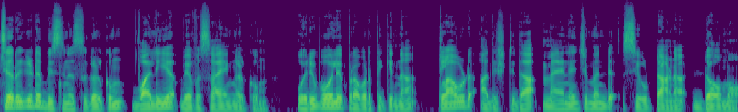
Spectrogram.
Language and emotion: Malayalam, neutral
